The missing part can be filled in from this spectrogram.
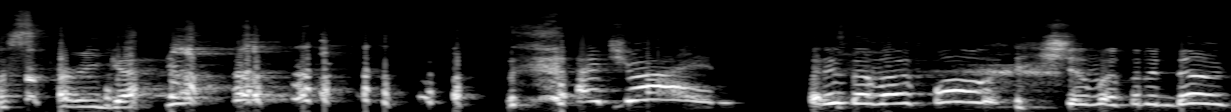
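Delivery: very high, sobbing mock wail. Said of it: "I said".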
